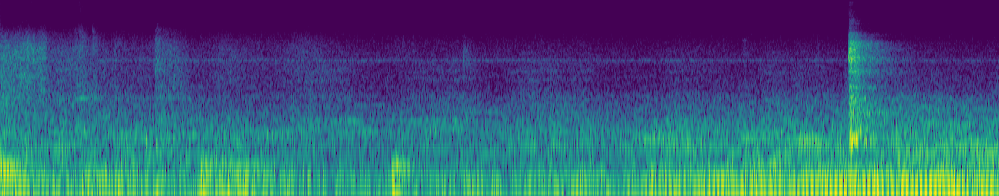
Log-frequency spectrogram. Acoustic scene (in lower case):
elevator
